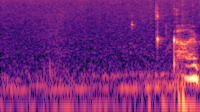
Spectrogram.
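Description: Quiet room tone with a faint low hum, then a woman's voice begins near the end.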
